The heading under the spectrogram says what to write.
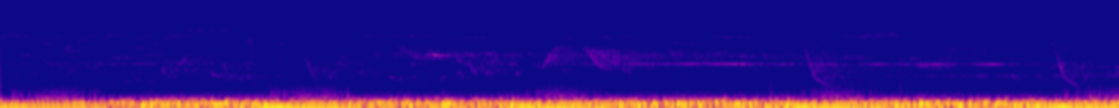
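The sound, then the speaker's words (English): A deep, rumbling cassowary call, the lowest-pitched bird call in the world and barely audible to humans, throbs steadily at the very bottom of the range, while smaller birds chirp and whistle in sweeping phrases above it in a forest setting. “It's the lowest pitched bird call in the world, and it's barely audible to the human ear.”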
